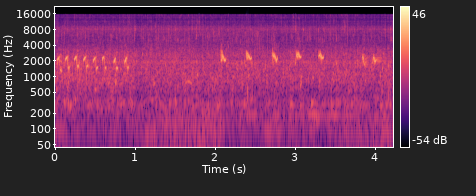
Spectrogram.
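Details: Sooty-headed bulbul calling out to a rival in a mental test. A quick chattering run opens the recording, then single sharp upslurred notes follow about every third of a second, over steady watery background noise.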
